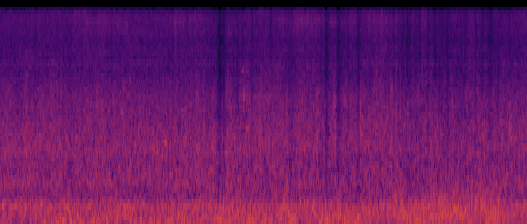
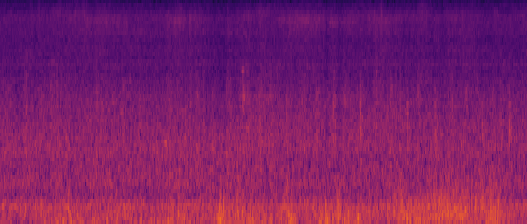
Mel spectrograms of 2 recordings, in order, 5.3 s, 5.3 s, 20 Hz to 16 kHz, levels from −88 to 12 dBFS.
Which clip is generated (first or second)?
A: first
